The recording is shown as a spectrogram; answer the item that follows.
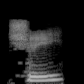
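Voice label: "持", Mandarin Chinese; chinese-flashcards; hsk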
